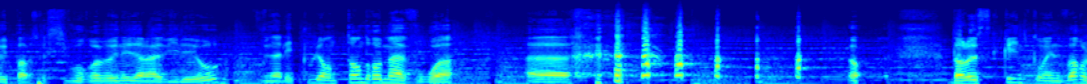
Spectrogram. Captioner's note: laughs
